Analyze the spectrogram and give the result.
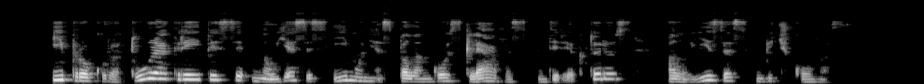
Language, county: Lithuanian, Panevėžys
